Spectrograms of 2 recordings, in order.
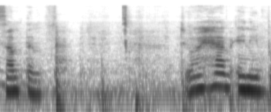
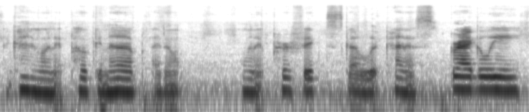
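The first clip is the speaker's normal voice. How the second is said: ordinary talk, nothing marked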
